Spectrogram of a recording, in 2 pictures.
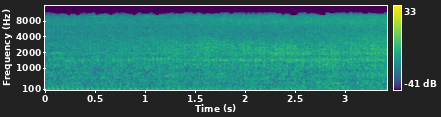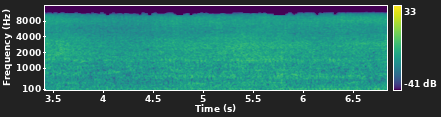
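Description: Slow, congested street traffic: vehicle engines running with a steady low drone, a heavy truck among them.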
